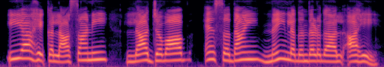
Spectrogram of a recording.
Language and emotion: Sindhi, neutral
